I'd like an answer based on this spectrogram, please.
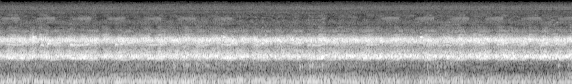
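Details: Many small frogs croaking together in the morning, calling for rain; steady, rapidly pulsed buzzing notes at two pitch levels form an unbroken wall of sound for the whole stretch.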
